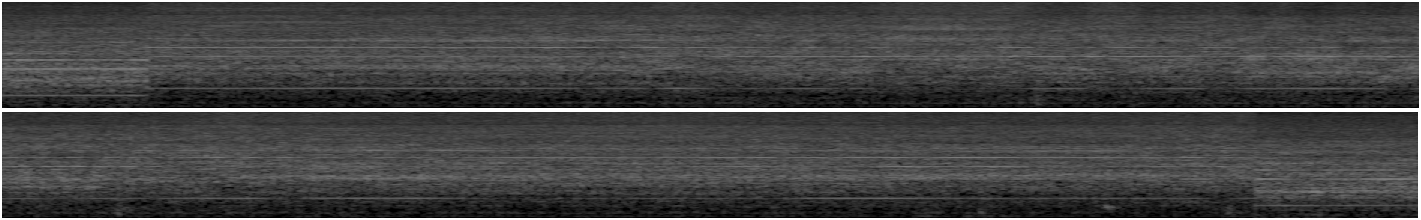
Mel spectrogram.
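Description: A hair dryer blows steadily.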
